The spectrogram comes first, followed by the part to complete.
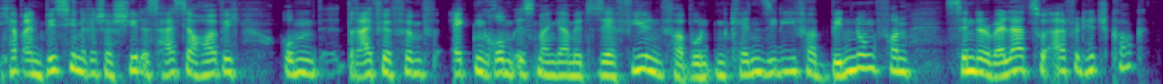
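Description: A man's voice: on the high side, a little fast, few pauses, no echo, studio quality. A man working as an interviewer, offering comments and prepared film trivia in a conversational interview.

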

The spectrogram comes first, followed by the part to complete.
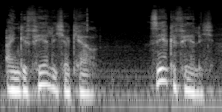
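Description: An eager young lad in a radio play. His voice is dark and extremely husky, with an earnest, confidential delivery. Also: on the low side, very animated, moderate pace, full character voice. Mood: earnest, secretive. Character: earnest, eager youth bringing confidential messages. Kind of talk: classic German radio drama acting.

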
